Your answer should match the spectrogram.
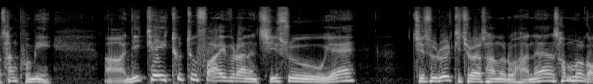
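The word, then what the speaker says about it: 日経: 그거를 니케이 225라고 하는데 일경을 일본어로 읽으면 저게 니케이라고 읽힌대요. 그래서 일경, 니케이.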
